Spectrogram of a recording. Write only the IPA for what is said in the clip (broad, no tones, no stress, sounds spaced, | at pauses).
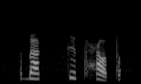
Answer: ɗ a kː ɪ t ħ ɒ t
